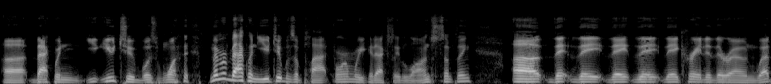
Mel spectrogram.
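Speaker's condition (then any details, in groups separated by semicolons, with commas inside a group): Stuttering; speech impediment; could not say the name Allende, stuck on the word; repeated sounds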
